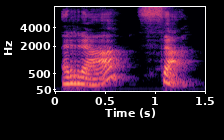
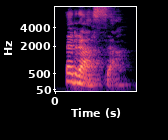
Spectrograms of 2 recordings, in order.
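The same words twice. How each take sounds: First: Stretched first syllable, pause, then second; drawn-out, divided syllables; syllable reading. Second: Said in the usual way. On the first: Shown as a demonstration. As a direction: read it slowly as two separate syllables. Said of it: "doczytujemy sylabę różową". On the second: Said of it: "połączenia tych dwóch sylab wyjdzie nam wyraz".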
